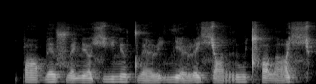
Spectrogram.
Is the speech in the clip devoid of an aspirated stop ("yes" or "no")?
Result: no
